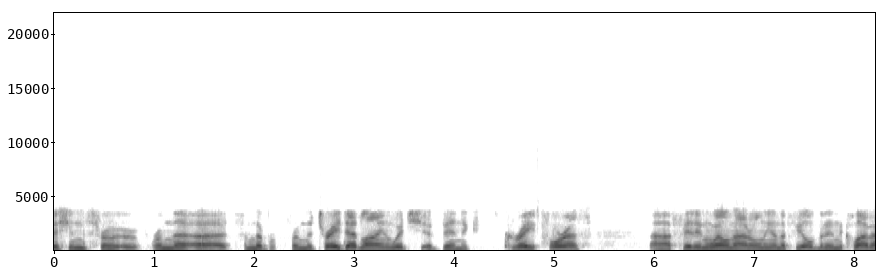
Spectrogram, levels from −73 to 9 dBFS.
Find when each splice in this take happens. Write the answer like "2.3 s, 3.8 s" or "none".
none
